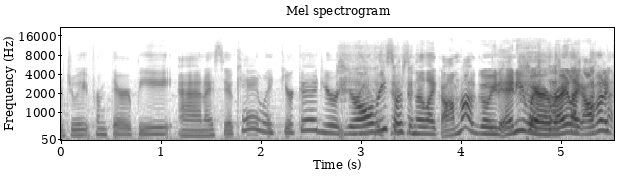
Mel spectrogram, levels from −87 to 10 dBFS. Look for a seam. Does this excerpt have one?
no; 0 cuts

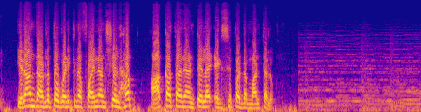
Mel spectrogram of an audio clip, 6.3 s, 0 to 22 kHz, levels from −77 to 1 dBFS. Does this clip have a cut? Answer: no; 0 cuts

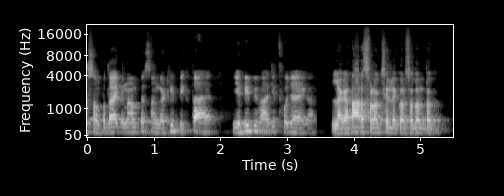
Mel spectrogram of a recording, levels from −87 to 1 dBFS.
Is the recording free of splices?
no; 1 cut; at 3.3 s

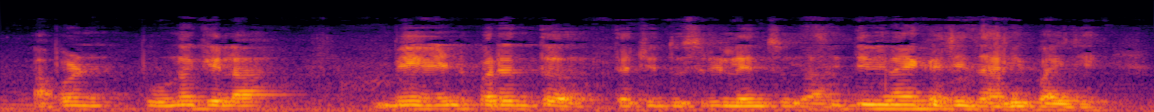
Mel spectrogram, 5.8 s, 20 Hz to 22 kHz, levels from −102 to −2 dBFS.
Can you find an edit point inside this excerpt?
yes; 1 cut; at 4.2 s

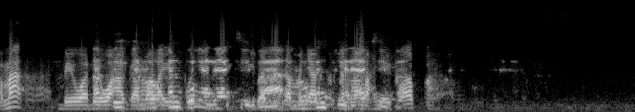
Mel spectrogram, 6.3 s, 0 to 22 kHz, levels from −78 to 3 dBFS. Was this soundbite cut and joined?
no; 0 cuts

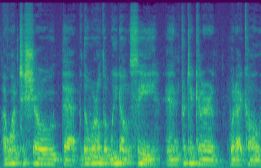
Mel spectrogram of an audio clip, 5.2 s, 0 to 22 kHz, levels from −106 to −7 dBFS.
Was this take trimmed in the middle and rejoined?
no; 0 cuts

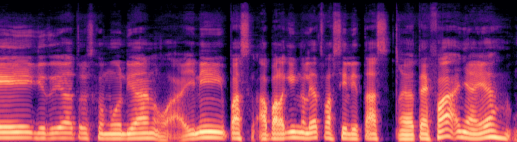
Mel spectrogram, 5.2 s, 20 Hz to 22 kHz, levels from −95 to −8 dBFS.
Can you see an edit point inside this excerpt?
yes; 1 cut; at 3.8 s

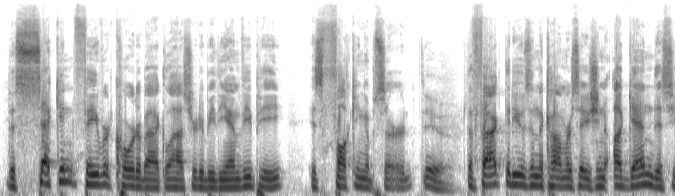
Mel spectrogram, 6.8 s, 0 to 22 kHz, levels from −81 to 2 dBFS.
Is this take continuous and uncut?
yes; 0 cuts

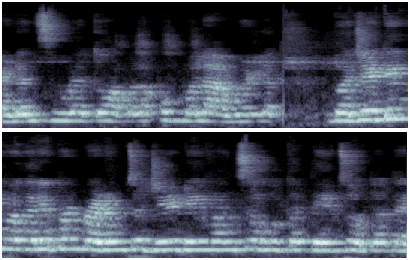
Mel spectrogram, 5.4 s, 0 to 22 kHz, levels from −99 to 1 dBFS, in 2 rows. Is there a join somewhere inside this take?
yes; 1 cut; at 1.8 s

